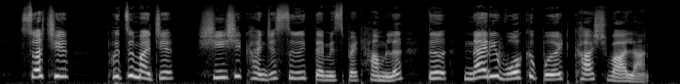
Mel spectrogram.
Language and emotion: Kashmiri, neutral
